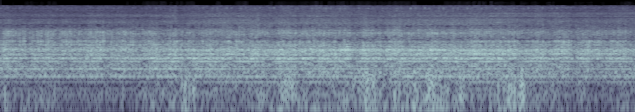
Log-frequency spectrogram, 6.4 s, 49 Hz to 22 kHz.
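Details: BMW 325xi (E46) at idle: a fast, slightly uneven metallic rattle, roughly four a second. Unplugging the DISA valve makes no change; the source is still unclear.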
